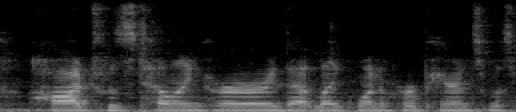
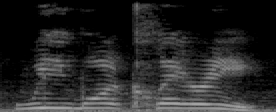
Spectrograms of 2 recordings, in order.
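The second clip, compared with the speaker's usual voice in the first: high, slow, drawn-out mock demand; werewolf pack demand; 9 semitones higher than usual. Retold werewolves confronting the vampires, mock demand.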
